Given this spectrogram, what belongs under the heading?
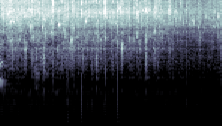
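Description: Mustard seeds, cumin and onion frying in hot oil, a loud, bright continuous sizzle with quick popping crackles and a few soft stirring taps, no speech.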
